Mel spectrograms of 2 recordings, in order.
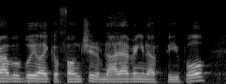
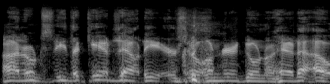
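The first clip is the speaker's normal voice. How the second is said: put-on silly, raspy voice; 2 semitones higher than usual. Imitating the movie's sheriff after others praise his silly voice: silly sheriff voice, like RFK. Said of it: "Silly voice".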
